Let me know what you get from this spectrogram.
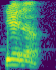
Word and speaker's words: Ganna: The celebration is called Jenna, spelled G-A-N-N-A, but pronounced Jenna.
